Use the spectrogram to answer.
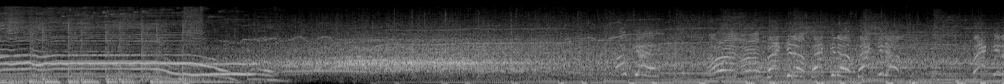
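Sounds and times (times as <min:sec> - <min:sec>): live band music with drum beat: 0:00.0 - 0:02.4, 0:05.1 - 0:10.0
audience cheering and applauding: 0:00.0 - 0:10.0.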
